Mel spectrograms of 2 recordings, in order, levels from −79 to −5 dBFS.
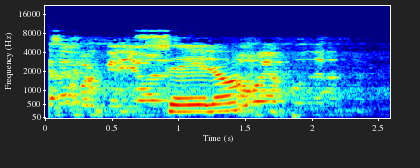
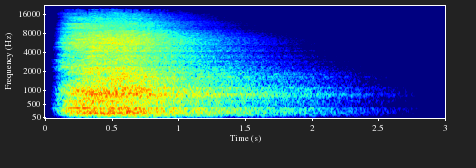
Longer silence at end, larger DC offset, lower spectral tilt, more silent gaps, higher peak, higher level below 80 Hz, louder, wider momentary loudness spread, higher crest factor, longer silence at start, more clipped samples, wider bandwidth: second, 0.4 s vs 1.15 s; neither; second, -1 dB/octave vs -2.5 dB/octave; neither; about the same, -4 dBFS vs -2 dBFS; about the same, -62 dBFS vs -58 dBFS; about the same, -16 LUFS vs -17 LUFS; second, 14 LU vs 21 LU; second, 14 dB vs 20 dB; about the same, 0 s vs 0.1 s; neither; second, 9.6 kHz vs over 20 kHz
